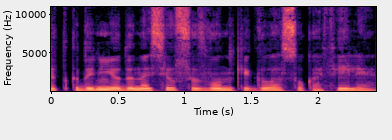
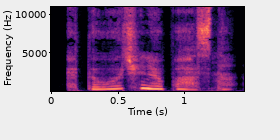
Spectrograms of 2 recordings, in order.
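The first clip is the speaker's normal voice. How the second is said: испуганная дама; 12 semitones higher than usual. A narrator's reading. Испуганная Прилс.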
